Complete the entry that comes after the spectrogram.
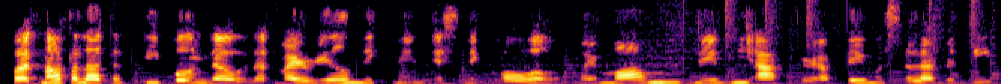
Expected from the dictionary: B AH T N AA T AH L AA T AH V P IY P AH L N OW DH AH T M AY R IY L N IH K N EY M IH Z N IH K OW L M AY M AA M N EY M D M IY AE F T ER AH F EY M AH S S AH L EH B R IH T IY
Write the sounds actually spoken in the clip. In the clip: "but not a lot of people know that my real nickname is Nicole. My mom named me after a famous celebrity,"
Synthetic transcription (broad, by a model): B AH T N AA T AH L AA T AH V P IY P AH L N OW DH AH T M AY R IY L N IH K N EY M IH S N IH K OW L M AY M AA M EY D M IY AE F T ER AH F EY M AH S S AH L EH B R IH T IY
